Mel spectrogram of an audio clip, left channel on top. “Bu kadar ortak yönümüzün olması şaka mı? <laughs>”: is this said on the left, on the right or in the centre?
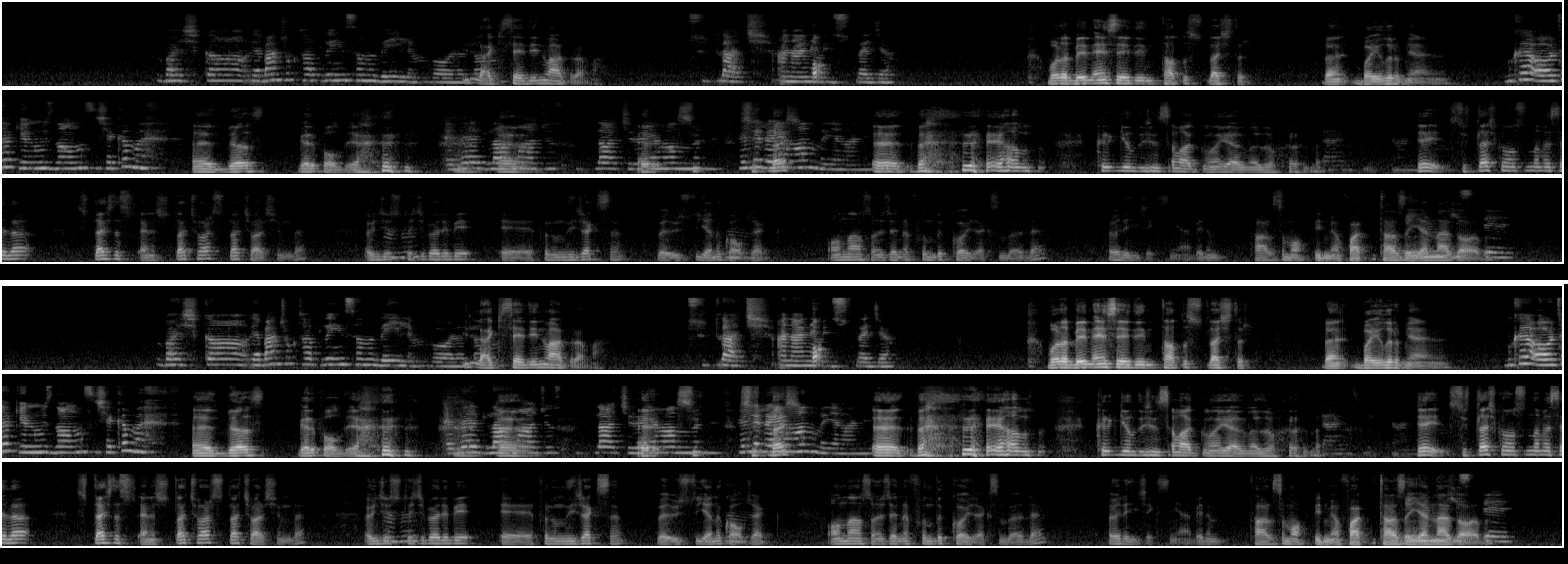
Right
